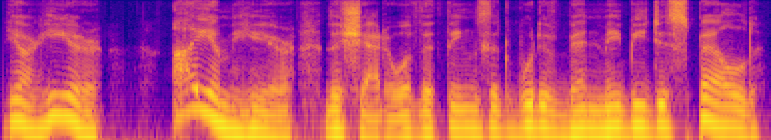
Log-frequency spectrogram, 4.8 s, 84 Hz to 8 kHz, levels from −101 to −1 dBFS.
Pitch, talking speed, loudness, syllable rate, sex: 120 Hz, 200 wpm, -16 LUFS, 5.9 syllables/s, male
